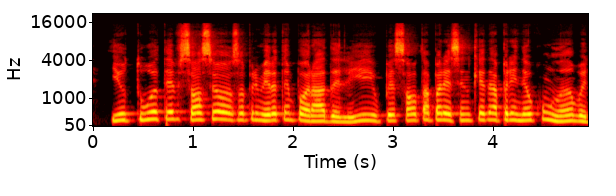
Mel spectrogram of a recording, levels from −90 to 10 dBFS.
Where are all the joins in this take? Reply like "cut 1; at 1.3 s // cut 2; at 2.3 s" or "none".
none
